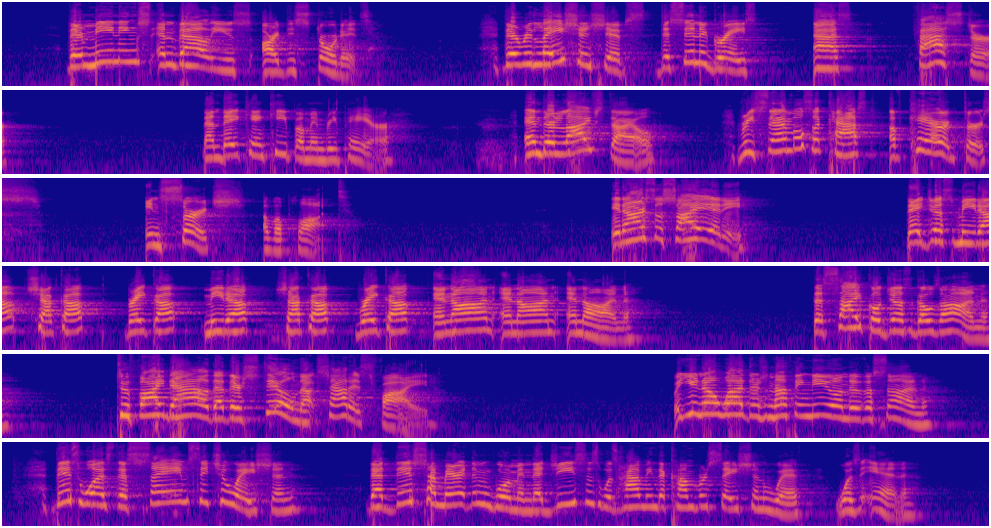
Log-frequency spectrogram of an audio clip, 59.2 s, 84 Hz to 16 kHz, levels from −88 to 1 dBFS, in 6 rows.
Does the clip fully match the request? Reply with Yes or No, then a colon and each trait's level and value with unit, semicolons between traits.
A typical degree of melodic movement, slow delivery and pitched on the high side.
No: wide, 6.8 semitones; slow, 95 wpm; very high, 275 Hz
